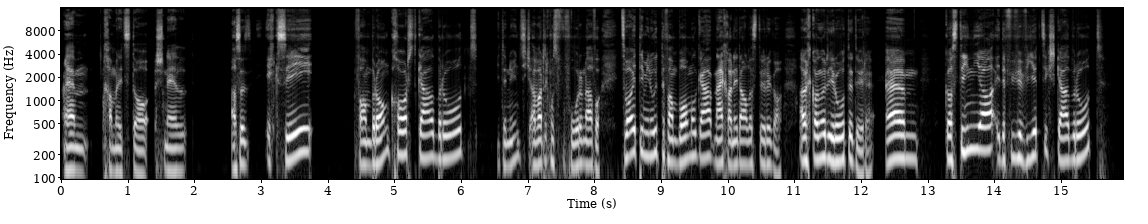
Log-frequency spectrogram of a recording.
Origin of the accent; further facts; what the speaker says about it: Austria; Ja, als Österreicher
